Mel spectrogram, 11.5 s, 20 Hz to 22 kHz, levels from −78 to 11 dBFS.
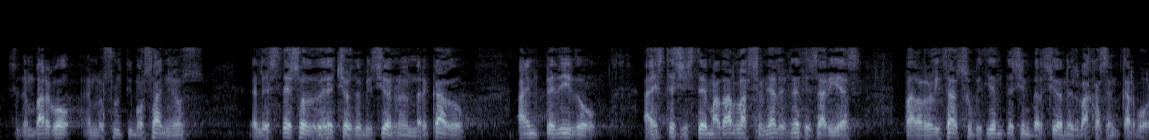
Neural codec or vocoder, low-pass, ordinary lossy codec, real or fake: vocoder, 22.05 kHz, 80 mel bands, Vocos; 5.4 kHz; none; fake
